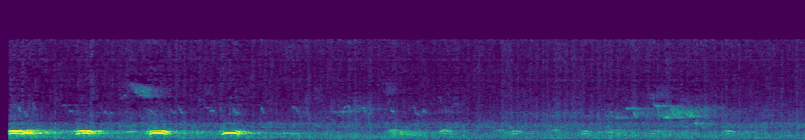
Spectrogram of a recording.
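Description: Wild birds calling: four loud arched calls about three-quarters of a second apart, then fainter repeated calls and a few faint high chirps.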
